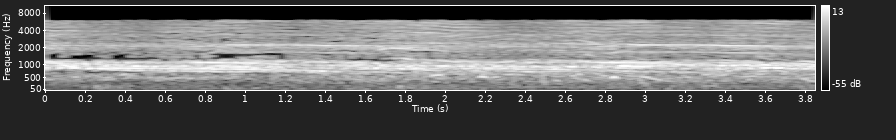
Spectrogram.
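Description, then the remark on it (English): A crowd of schoolchildren in a school playground cheering and shrieking together, a dense, steady wall of overlapping high voices that stays loud for the whole few seconds. “"There she is!" shrieked the children.”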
